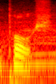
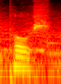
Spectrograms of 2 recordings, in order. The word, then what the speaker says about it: Porsche: they say porsche so if you ring up the service center they answer it as porsche so that's probably the right way to say it i'm off to watch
